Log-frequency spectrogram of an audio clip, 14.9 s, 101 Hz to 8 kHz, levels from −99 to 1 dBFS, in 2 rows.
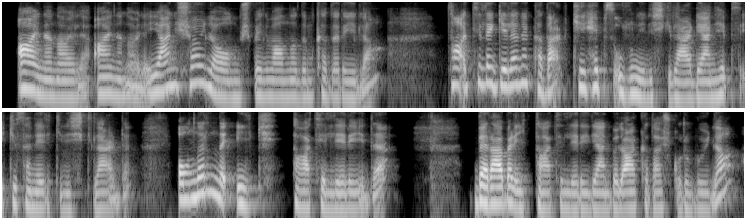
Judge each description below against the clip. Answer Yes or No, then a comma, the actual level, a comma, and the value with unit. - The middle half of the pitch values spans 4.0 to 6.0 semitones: Yes, average, 5.2 semitones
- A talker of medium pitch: Yes, medium, 165 Hz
